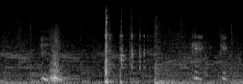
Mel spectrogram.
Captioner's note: grenade hits the floor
